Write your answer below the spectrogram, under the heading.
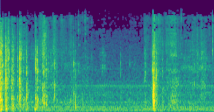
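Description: Small cardboard mini-pie box and its wrapper being handled and opened: a quick run of small crackles and clicks in the first second or so, then quieter rustling with one sharp click about three seconds in.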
